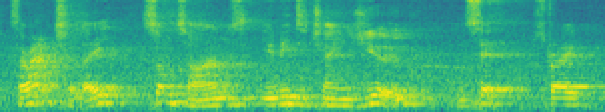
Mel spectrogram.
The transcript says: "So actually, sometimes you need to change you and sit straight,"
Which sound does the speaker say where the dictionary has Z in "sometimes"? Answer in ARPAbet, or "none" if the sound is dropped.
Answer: Z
